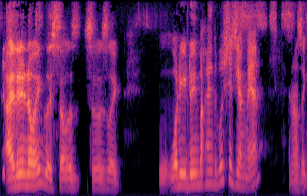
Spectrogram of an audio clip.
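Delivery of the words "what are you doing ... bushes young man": higher mock teacher voice; imitating the kindergarten teacher, higher. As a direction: play the stern teacher, pitched up. Teacher voiced in retold story.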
